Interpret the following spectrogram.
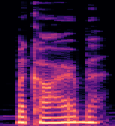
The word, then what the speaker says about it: macabre: Macabre is a fun word because the R is silent. Yeah, I know, right? Macabre.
